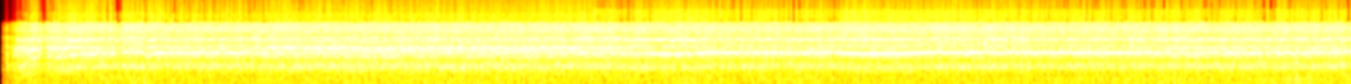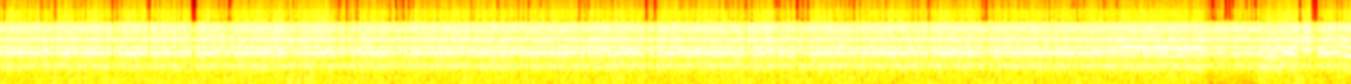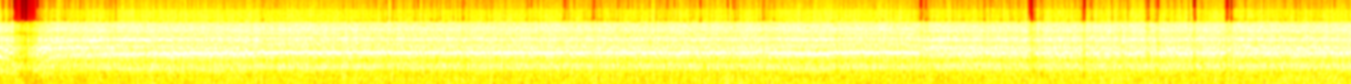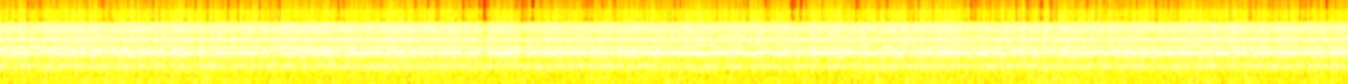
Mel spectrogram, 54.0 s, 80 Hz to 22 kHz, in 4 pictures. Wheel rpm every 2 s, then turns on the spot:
190, 220, 210, 220, 220, 230, 230, 230, 240, 230, 230, 230, 220, 170, 210, 230, 230, 230, 230, 230, 230, 230, 230, 230, 230, 230, 230.
none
